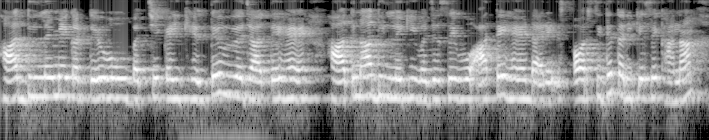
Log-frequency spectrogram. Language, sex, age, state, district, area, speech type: Hindi, female, 18-30, Madhya Pradesh, Betul, rural, spontaneous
